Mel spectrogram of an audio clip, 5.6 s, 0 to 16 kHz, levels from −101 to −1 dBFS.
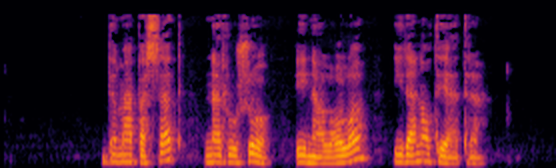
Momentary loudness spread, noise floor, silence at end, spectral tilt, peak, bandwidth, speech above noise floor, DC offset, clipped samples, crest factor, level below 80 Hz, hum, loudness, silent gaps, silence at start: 12 LU; -87 dBFS; 0.75 s; -4.5 dB/octave; -10 dBFS; 11.5 kHz; 61 dB; under 0.1%; under 0.1%; 18 dB; -76 dBFS; none; -27 LUFS; none; 1 s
